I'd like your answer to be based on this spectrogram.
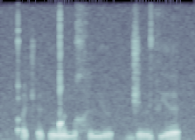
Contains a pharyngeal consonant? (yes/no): no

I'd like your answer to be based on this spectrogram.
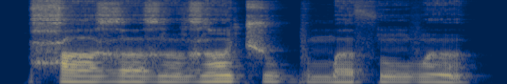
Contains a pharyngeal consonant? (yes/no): yes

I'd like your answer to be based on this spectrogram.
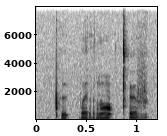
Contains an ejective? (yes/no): yes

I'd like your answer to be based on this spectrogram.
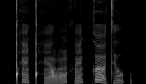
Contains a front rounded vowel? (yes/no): yes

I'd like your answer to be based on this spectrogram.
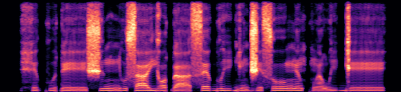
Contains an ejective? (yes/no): no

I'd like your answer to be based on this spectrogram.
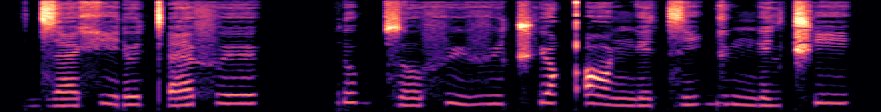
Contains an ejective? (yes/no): yes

